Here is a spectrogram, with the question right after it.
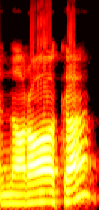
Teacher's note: را 2 حرکتیں مدے اور را کو موٹا پڑھنا ہے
